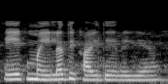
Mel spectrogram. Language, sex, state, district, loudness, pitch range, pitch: Hindi, female, Uttar Pradesh, Shamli, -15 LUFS, 205-235 Hz, 215 Hz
